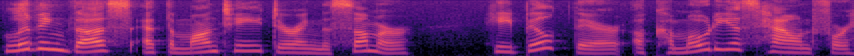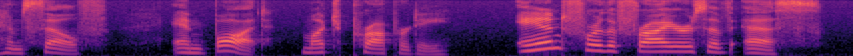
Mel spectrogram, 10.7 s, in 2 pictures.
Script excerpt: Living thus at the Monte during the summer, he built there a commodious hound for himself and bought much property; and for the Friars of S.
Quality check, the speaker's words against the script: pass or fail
pass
